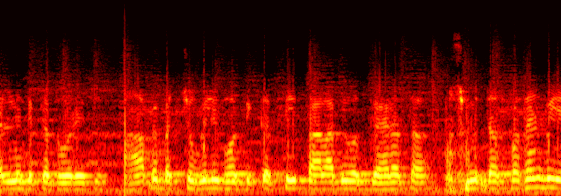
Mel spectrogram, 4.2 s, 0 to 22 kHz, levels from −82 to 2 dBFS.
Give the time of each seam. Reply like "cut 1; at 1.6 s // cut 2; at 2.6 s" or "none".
cut 1; at 1.0 s // cut 2; at 3.2 s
